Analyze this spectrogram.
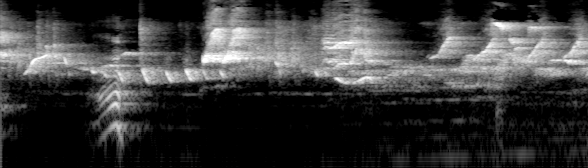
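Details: Fierce Aceh white-rumped shama in full song: harsh scratchy notes and a rapid descending chatter, then loud rich whistled phrases rising and falling, with human voices nearby.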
